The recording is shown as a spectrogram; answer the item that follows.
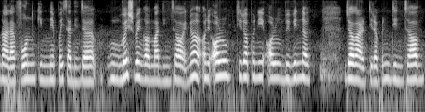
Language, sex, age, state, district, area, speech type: Nepali, female, 18-30, West Bengal, Kalimpong, rural, spontaneous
